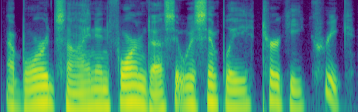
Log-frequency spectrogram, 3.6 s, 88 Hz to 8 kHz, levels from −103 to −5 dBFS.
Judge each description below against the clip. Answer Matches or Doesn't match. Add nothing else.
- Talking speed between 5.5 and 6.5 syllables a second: Doesn't match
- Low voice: Matches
